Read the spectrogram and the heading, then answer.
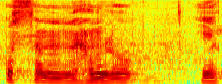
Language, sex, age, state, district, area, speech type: Hindi, male, 30-45, Bihar, Madhepura, rural, spontaneous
